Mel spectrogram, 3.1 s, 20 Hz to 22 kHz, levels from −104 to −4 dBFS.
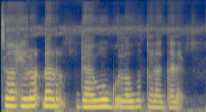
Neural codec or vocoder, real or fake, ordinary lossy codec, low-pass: codec, 44.1 kHz, 2.6 kbps, SNAC; fake; none; none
